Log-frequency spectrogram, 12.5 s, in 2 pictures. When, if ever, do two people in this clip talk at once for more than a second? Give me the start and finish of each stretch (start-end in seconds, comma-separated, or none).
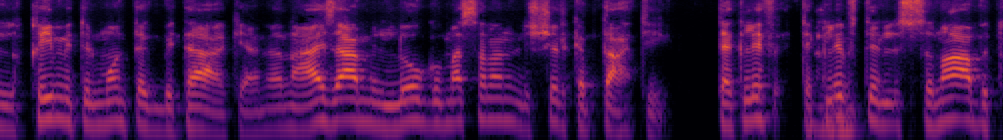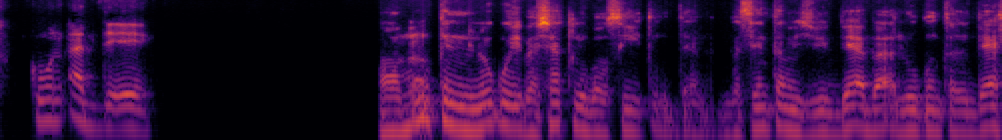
none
